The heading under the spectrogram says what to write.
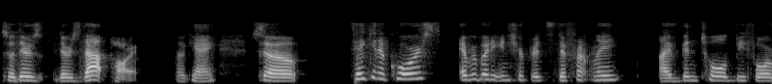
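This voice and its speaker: A woman with a non-native accent speaks at a moderate pace, her medium pitch showing ordinary variation. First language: not English. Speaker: trading educator. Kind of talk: live-streamed trading lesson. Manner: casual, many fillers.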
